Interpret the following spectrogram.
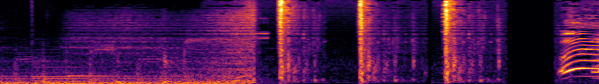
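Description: Background music plays for about two seconds and cuts off abruptly. Then come three sharp shotgun shots at flying clay targets, about half a second apart, each with a short ringing tail.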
